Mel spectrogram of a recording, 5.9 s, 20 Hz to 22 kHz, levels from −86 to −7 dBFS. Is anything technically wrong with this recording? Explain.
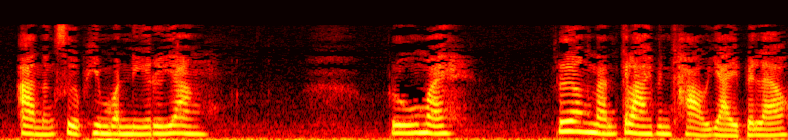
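Yes. Throughout the speech, the treble has a hissy, grainy texture, and consonant attacks sound smeared and soft. Nothing is present above about 10.6 kHz, so the top end stops abruptly. This is likely Vorbis compression at a low setting, which fits a bitrate near 30 kbps. The encoder lowered its cut-off and quantised the remaining high band so coarsely that fine detail turned into noise of similar energy, causing the roughness and blurred onsets.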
